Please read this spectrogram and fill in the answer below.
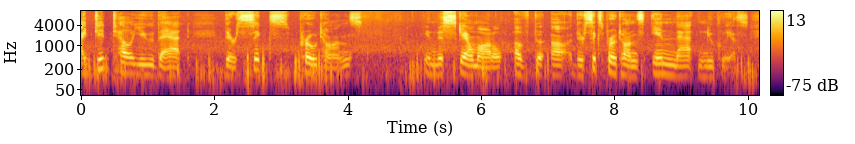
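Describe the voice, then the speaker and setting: Noticeable background noise sits under a dry sound with no echo as the speaker goes at a very slow pace with ordinary pitch variation. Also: man, medium pitch for a man. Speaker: science teacher. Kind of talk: outdoor lesson. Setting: outdoors. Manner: halting. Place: open country. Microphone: phone near.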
